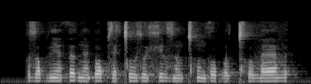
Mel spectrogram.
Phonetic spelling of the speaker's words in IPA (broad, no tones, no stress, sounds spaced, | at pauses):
z ɔ b lʲ æ̃ θ ə ɡ æ̃ ɠ ɔ b z ɛ ǀ u z u xʲ ə l z õ l ǀʰ ũ ɡ o b ɔ l ǀʰ o v æ v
